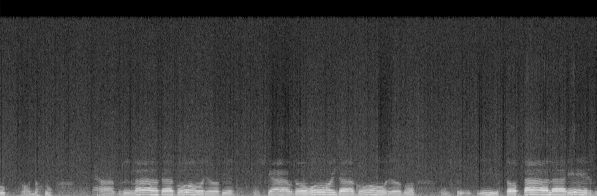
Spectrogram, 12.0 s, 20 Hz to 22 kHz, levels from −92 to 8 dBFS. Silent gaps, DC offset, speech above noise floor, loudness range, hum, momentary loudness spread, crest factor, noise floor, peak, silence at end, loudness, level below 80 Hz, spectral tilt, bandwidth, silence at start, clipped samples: none; under 0.1%; 21 dB; 4 LU; none; 17 LU; 14 dB; -37 dBFS; -2 dBFS; 0 s; -16 LUFS; -40 dBFS; -8 dB/octave; over 20 kHz; 0 s; under 0.1%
